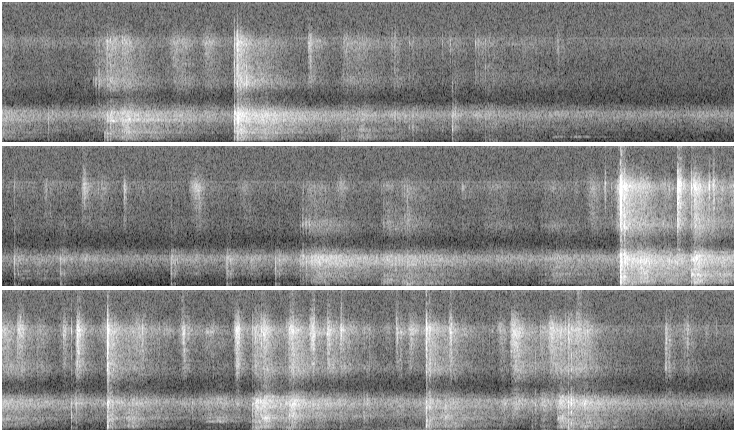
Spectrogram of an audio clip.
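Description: A tennis ball is struck by rackets in a large echoing hall.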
